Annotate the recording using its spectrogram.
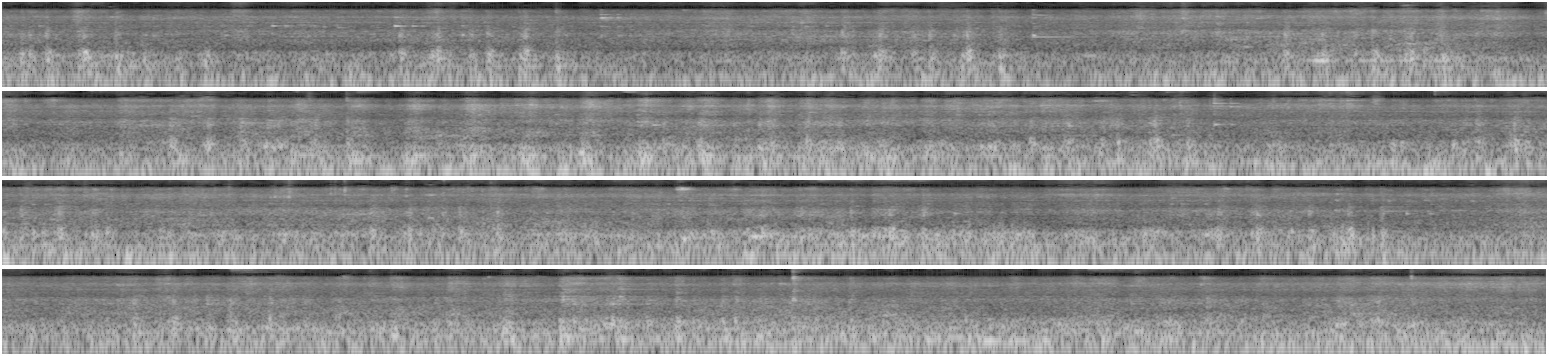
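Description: Freight train's tank cars, hopper and boxcars rolling past close by: a steady loud rumble of wheels on rail with a dense run of clicks over the joints.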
